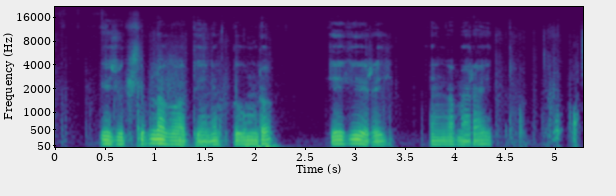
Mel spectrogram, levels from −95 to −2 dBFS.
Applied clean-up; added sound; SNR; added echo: neural mask model RNNoise.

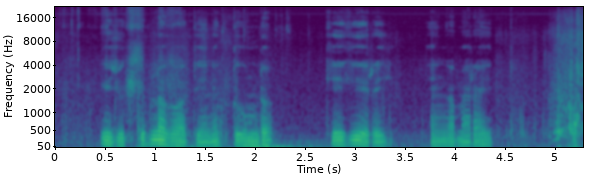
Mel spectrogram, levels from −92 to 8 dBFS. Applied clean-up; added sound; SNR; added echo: none; Zipper (clothing); 9 dB; none.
